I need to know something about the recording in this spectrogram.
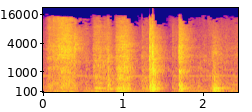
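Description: Box cutter blade slicing along a cardboard shipping box, a rasping scrape with two sharp snaps about two-thirds of the way through.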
